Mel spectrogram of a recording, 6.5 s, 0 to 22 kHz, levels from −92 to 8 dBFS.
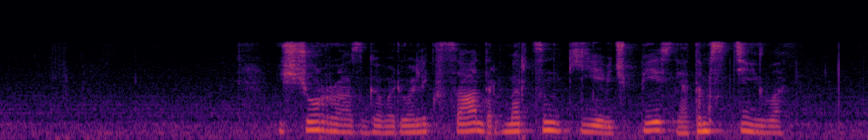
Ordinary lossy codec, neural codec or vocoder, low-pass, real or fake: none; none; 7.2 kHz; real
